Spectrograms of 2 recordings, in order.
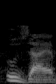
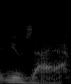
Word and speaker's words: Uzziah: Probably pronounced Uzziah, but we as Anglos, we pronounce it Uzziah.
